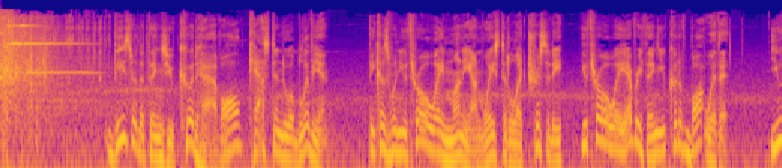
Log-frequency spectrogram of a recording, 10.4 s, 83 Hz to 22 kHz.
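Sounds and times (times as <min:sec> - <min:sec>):
bicycle bell ringing: 0:00.0 - 0:01.8
speech: 0:01.4 - 0:10.4.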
